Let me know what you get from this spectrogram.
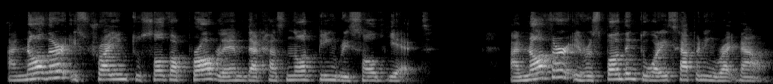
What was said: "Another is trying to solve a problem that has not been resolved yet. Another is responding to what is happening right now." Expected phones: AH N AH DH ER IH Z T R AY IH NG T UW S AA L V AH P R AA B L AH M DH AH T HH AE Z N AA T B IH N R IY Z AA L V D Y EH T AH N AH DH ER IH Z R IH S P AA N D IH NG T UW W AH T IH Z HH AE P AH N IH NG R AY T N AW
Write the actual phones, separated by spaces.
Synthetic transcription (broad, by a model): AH N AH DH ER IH S T R AY IH NG T UW S AA L V AH P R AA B L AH M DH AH T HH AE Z N AA T B IH N R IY S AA L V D Y EH T AH N AH DH ER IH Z R IH S P AA N D IH NG T UW W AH T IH S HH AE P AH N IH NG R AY T N AW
